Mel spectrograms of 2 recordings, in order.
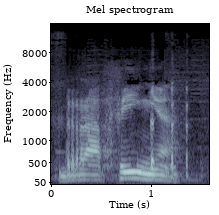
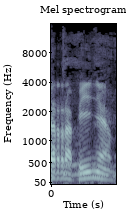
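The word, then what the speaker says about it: Raphinha: PH es una F, hablado. A ver si aprendemos un poco de portugués. Rafinha, si es brasileño, el nombre es en portugués. PH se pronuncia F, señores. Rafinha.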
